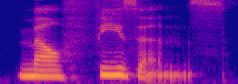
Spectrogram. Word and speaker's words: malfeasance: Malfeasance. 3 syllables with the stress on the second. The sance collapses to zuns.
